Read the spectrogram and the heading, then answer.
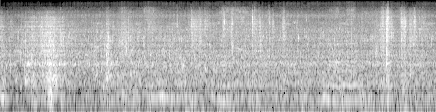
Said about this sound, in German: Also da passiert wahnsinnig viel, wenn man das hört. Man hört Wasser, man hört Laufen auf dem eher trockenen Gras.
